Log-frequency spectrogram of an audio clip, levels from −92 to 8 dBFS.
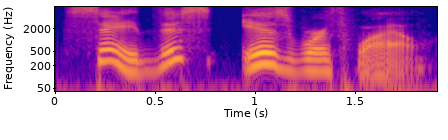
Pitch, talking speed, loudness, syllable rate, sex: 185 Hz, 155 wpm, -19 LUFS, 3.6 syllables/s, female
